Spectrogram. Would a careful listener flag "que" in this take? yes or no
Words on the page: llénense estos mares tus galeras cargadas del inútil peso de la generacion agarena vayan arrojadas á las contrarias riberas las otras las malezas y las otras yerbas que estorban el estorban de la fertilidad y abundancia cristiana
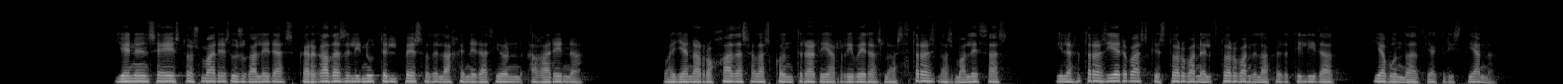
no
